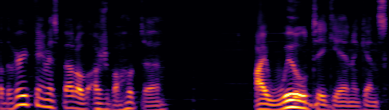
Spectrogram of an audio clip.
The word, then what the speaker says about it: Aljubarrota: tough Portuguese pronunciation um I think it's aahot uh I think if I screw that up you will let me know hopefully Azu bahot double RS RR pronounced like ha uh in Portuguese which is uh uh different for me so the very famous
